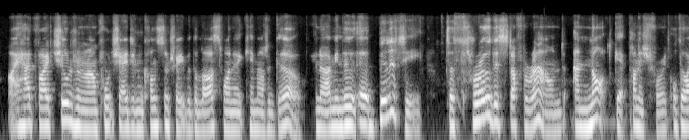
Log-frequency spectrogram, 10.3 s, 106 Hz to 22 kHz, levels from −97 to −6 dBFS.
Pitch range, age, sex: 160-200 Hz, 60-79, female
